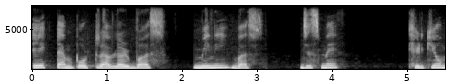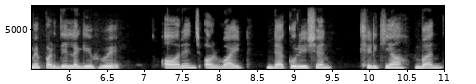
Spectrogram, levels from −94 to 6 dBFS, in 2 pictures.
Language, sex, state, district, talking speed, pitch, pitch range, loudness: Hindi, female, Uttarakhand, Uttarkashi, 105 wpm, 210 Hz, 200-225 Hz, -14 LUFS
